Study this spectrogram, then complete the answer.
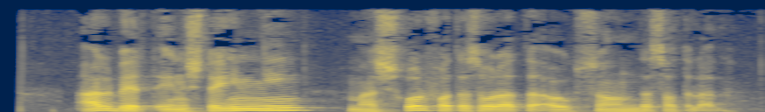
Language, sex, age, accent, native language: Uzbek, male, 25-34, Farg'ona, Uzbek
